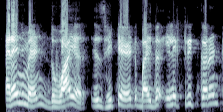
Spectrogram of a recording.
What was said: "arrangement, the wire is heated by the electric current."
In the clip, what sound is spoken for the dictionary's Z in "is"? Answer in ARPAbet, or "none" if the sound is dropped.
Z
